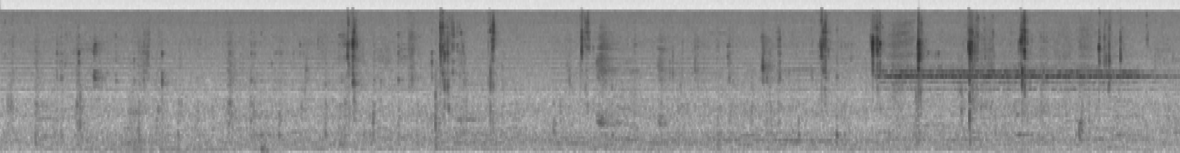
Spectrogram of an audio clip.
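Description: Close chewing and biting of mouthfuls of peeled hard-boiled egg, with small wet mouth clicks. A faint, steady high tone sounds for a couple of seconds near the end.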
